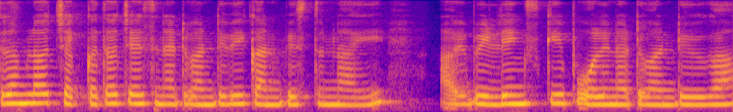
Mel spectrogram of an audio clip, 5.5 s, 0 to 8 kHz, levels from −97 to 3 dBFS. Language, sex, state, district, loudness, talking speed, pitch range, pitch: Telugu, female, Andhra Pradesh, Visakhapatnam, -15 LUFS, 110 wpm, 210-235 Hz, 220 Hz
